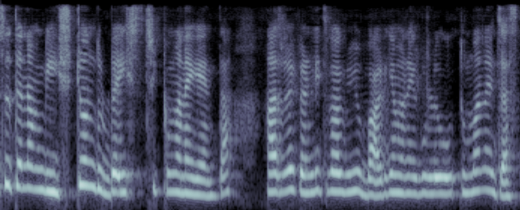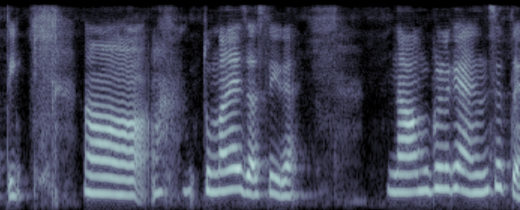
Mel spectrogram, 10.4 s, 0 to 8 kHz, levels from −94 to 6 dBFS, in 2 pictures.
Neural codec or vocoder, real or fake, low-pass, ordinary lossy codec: codec, 16 kHz, 16 kbps, FunCodec, trained on LibriTTS, 50 frames a second; fake; 7.2 kHz; AAC, 48 kbps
